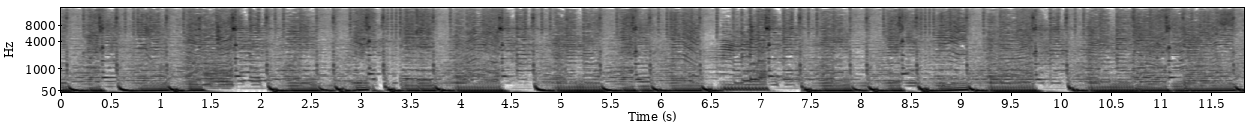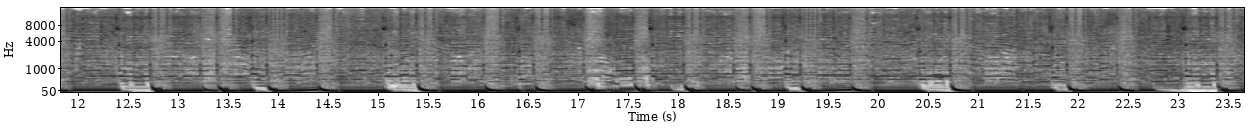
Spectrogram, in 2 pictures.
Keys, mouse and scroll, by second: 3.9 typing, 7.8 ctrl+w, 13.4 ctrl+w, 15.5 click, 19.6 ctrl+w, 21.2 ctrl+w, 22.2-23.6 drag.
